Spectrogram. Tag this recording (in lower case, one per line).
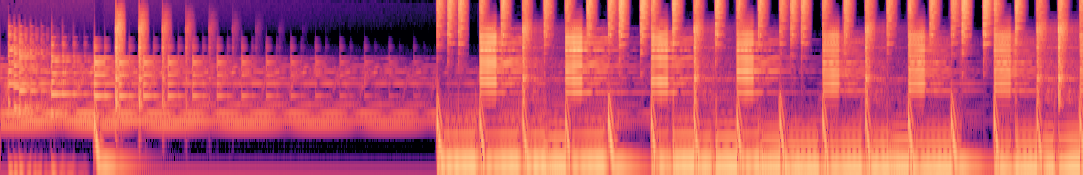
music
